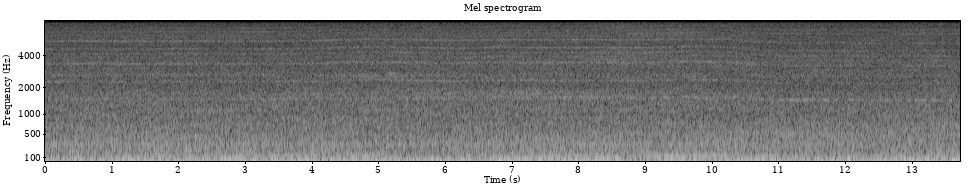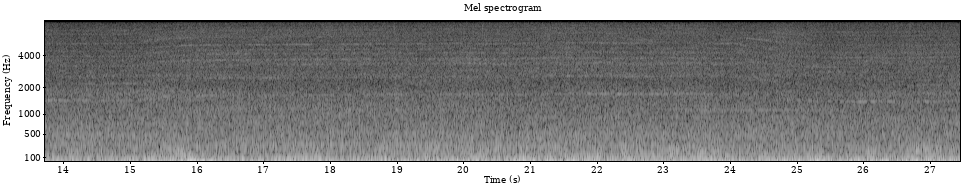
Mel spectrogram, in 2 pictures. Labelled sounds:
24.0	24.8	vessel noise, 4.5 to 6.3 kHz

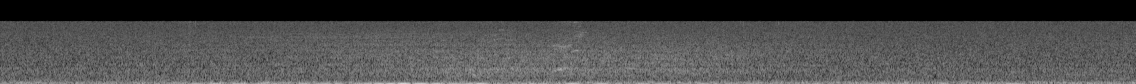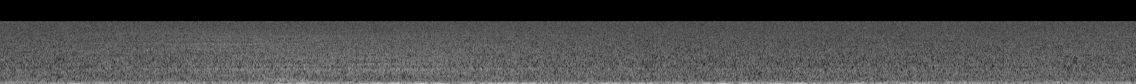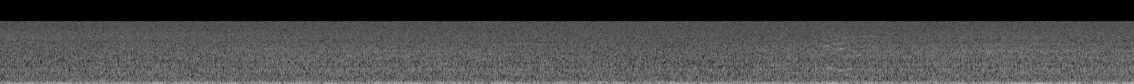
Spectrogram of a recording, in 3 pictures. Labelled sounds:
31.3	31.5	killer whale, northern resident, G clan, 3.6 to 3.7 kHz

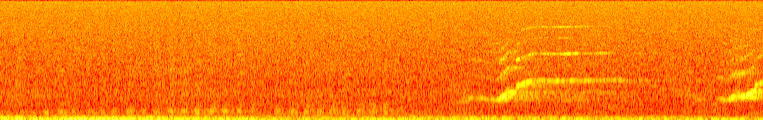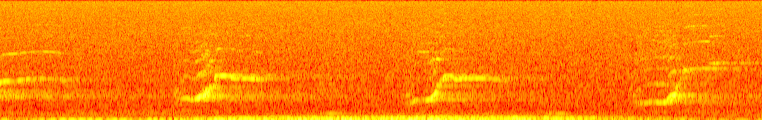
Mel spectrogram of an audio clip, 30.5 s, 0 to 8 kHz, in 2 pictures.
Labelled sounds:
9.9	11.5	humpback whale, 0.80 to 4.0 kHz
14.6	16.5	humpback whale, 0.80 to 2.1 kHz
18.9	20.5	humpback whale, 0.80 to 2.2 kHz
23.6	25.4	humpback whale, 0.80 to 2.1 kHz
28.3	29.9	humpback whale, 0.80 to 4.1 kHz

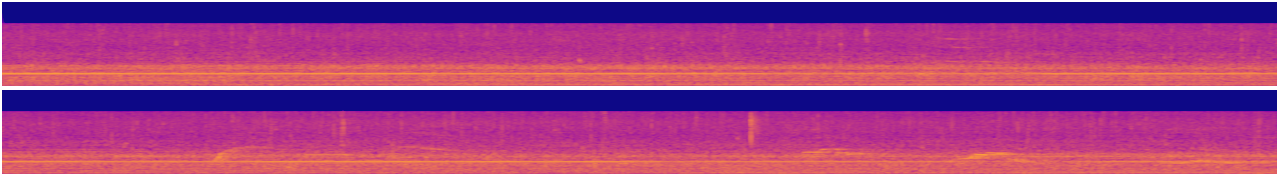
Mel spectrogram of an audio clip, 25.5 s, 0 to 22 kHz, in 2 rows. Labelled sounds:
9.4	9.7	humpback whale, 2.3 to 2.5 kHz
14.9	16.1	humpback whale, 0.78 to 1.5 kHz
16.9	17.2	humpback whale, 1.1 to 1.3 kHz
20.8	21.4	humpback whale, 0.88 to 1.3 kHz
22.3	22.9	humpback whale, 0.78 to 1.1 kHz

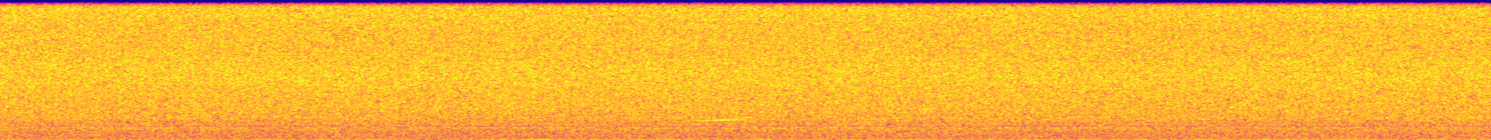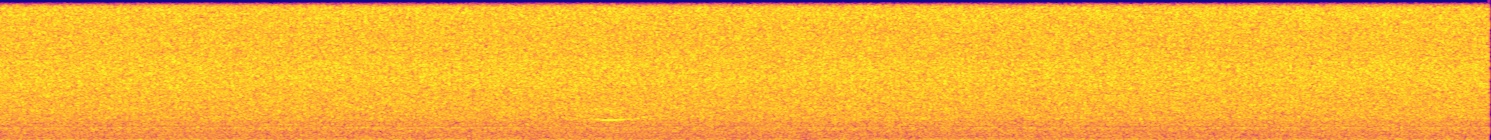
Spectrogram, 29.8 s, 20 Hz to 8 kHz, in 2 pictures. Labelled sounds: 20.9	21.3	humpback whale, 1.1 to 1.2 kHz

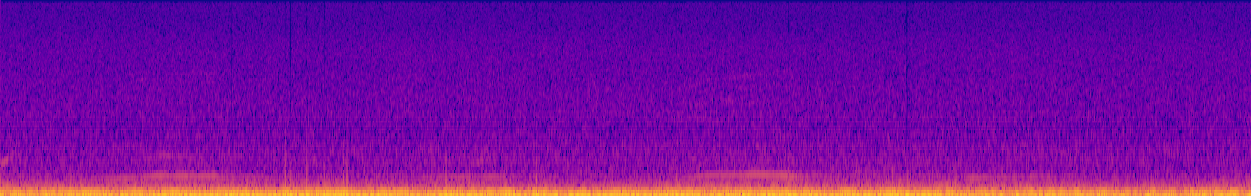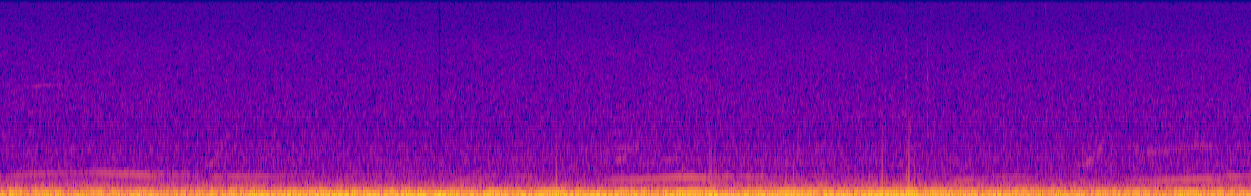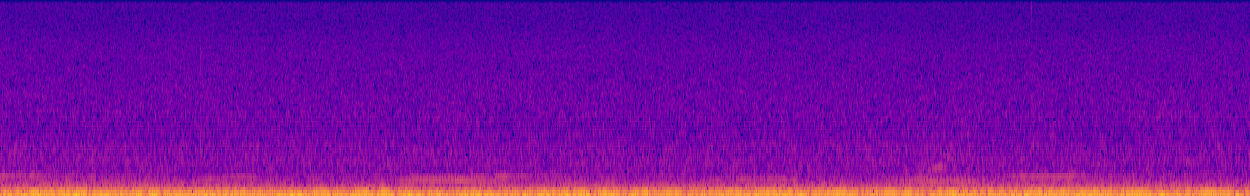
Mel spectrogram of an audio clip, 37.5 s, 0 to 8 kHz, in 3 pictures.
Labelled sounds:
12.8	13.1	humpback whale, 2.0 to 2.1 kHz

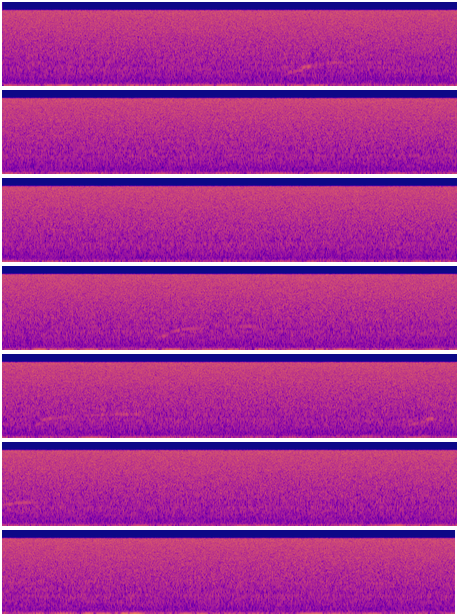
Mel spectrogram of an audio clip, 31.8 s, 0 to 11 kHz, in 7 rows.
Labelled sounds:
22.8	23.1	humpback whale, 0.83 to 1.0 kHz

